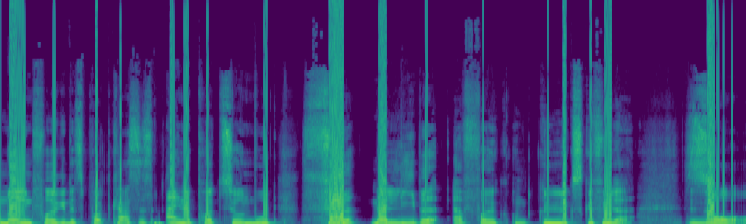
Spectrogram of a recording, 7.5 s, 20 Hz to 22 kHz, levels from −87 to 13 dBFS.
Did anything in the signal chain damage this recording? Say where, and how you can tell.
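Yes. A fixed-point gain stage, most plausibly during sample-format conversion, pushed this speech about 6 dB past full scale, and integer overflow wrapped those peaks to the opposite sign instead of limiting them. Throughout the clip, around half a percent of samples flip, giving sharp, violent cracks on the loudest syllables, harsher than clipping.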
